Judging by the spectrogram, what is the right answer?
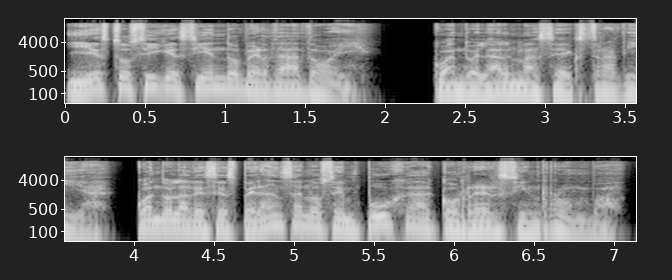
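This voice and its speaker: A man giving scripted inspirational Bible narration in a solemn, measured way, drawing out key phrases slowly. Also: on the low side, very animated, darkish tone, no room sound. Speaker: devotional narrator.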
